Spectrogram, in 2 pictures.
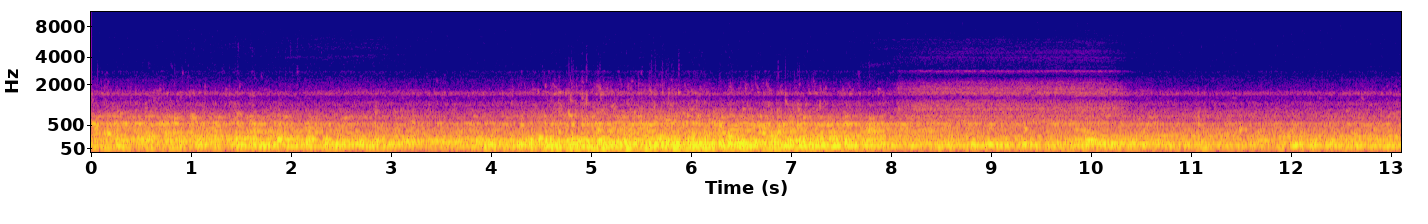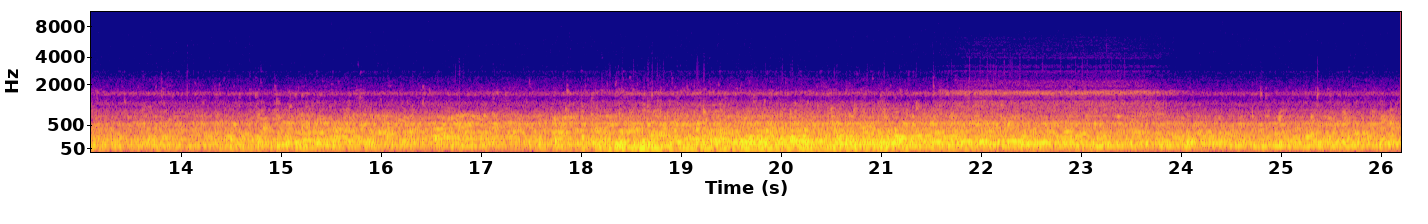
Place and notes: {"title": "boxberg, transnaturale, installation, klangplateau - boxberg o/l, installation klangtableau recording 02", "date": "2009-11-26 20:48:00", "description": "long recording of the sound lab work during the transnaturale 2009 - here: water ambience based on local field recordings", "latitude": "51.40", "longitude": "14.57", "altitude": "133", "timezone": "Europe/Berlin"}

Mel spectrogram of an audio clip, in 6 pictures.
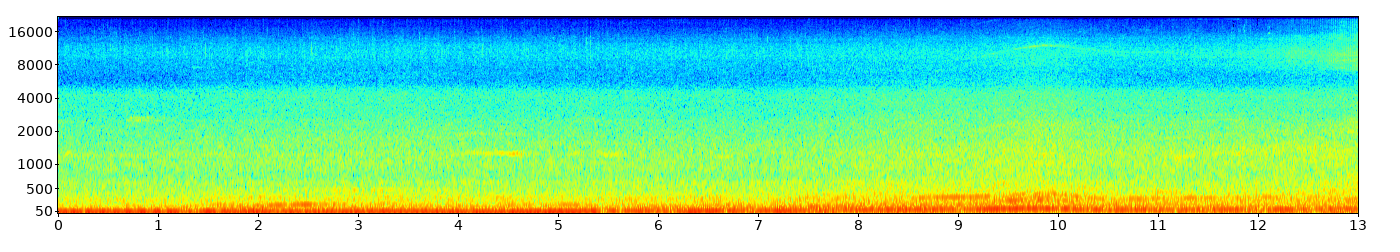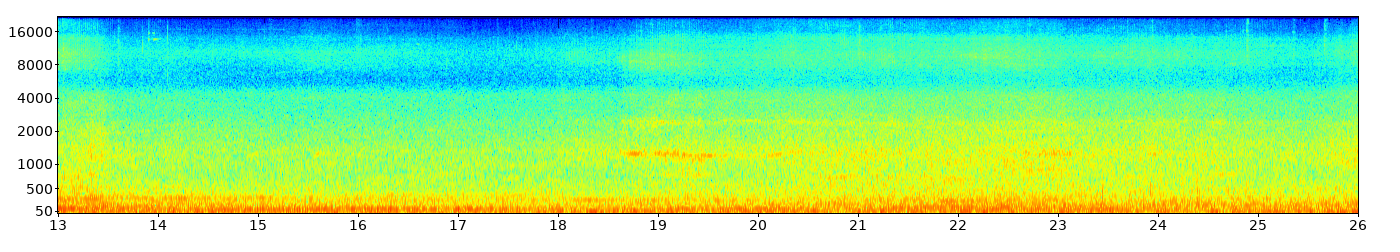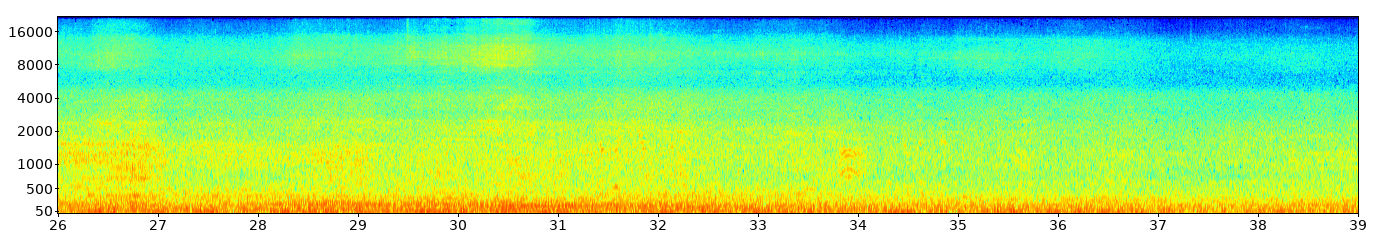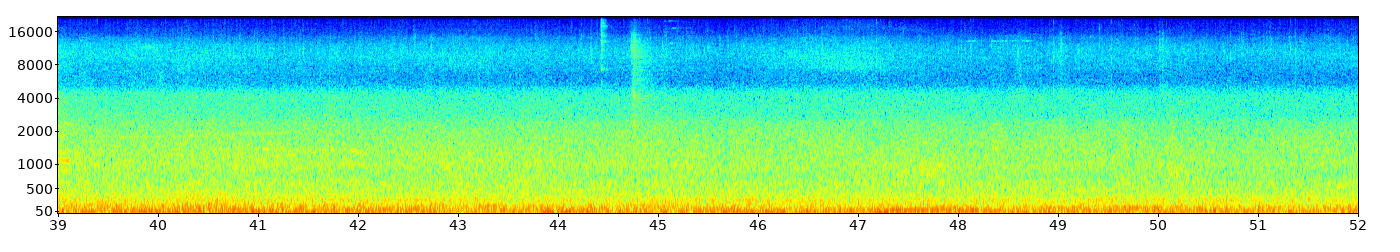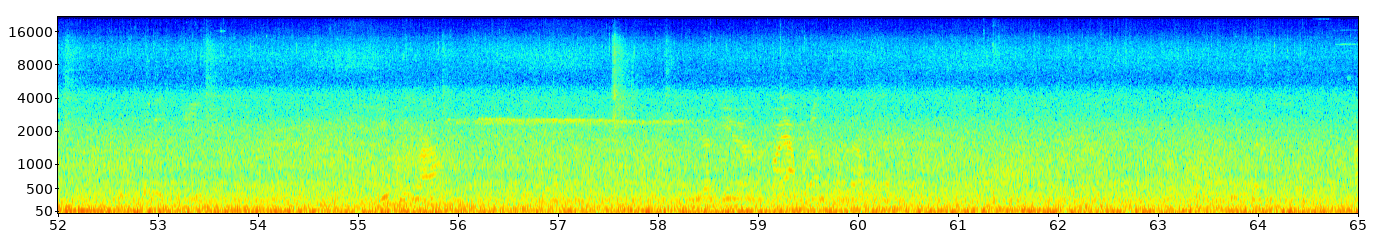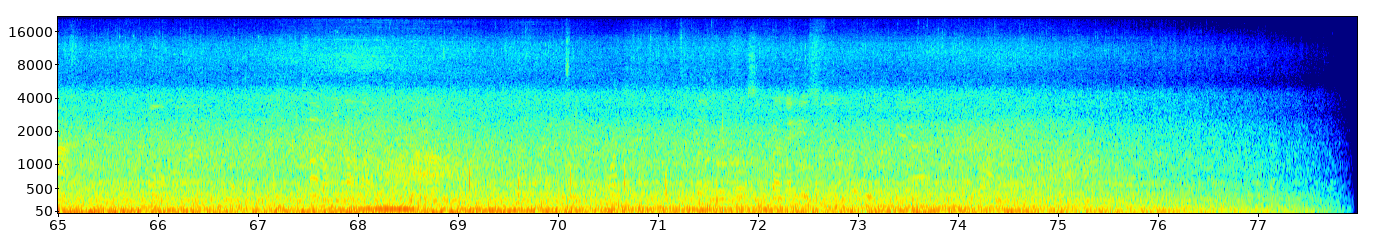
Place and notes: {"title": "Sec., Dunhua S. Rd., Da’an Dist., Taipei City - Fountain", "date": "2012-05-31 14:12:00", "description": "In the Plaza, Outside shopping mall, Taxi call area, Fountain, Traffic Sound\nSony PCM D50+ Soundman OKM II", "latitude": "25.03", "longitude": "121.55", "altitude": "39", "timezone": "Asia/Taipei"}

